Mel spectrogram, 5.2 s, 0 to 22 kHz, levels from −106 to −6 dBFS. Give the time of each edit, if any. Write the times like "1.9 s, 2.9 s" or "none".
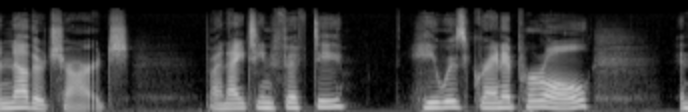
none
